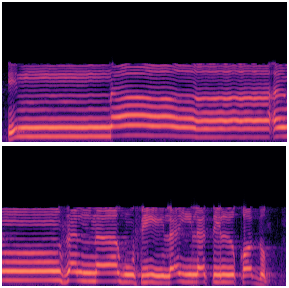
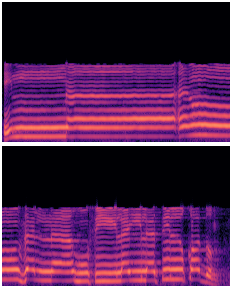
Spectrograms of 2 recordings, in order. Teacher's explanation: دو غنے ہیں، ایک نون مشدد میں اور پھر انزلناہ، اور مد کو بھی کھینچنا ہے، دو غنے کر کے جائیں گے تو انشاءاللہ صحیح ہو جائے گا۔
